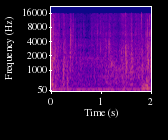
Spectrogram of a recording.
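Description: Opened cardboard box of Canon glossy photo paper being handled and opened up: quiet rustling of cardboard and paper with a few light taps and clicks.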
